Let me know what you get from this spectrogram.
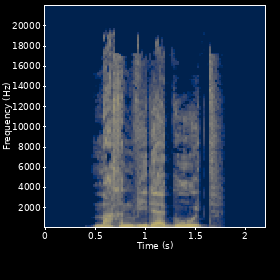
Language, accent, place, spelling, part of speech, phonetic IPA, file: German, Germany, Berlin, machen wieder gut, verb, [ˌmaxn̩ ˌviːdɐ ˈɡuːt], De-machen wieder gut.ogg
- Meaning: inflection of wiedergutmachen: 1. first/third-person plural present 2. first/third-person plural subjunctive I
